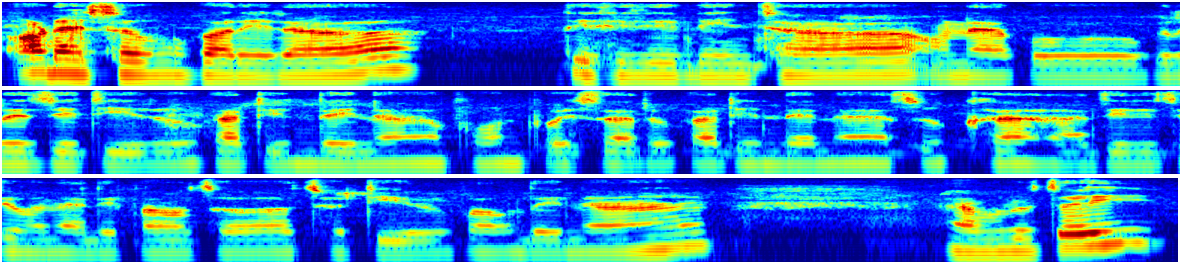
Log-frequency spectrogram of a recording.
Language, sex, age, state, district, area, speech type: Nepali, female, 45-60, West Bengal, Jalpaiguri, rural, spontaneous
